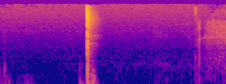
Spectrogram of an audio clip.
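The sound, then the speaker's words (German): One sharp, loud hand clap cuts through near-silence, a single crisp smack with a short tail, followed by quiet and a soft hiss at the very end. No one speaks. “Mach einfach mal, ohne dass du redest, einen Klatscher.”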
